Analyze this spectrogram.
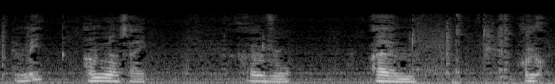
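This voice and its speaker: A man speaks quietly at a medium pitch and a fairly quick pace. Audible room echo and noticeable background noise are present. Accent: English. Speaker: gaming YouTuber. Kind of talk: rant. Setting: at home late at night. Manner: speaking quietly; animated. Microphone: audio too quiet.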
